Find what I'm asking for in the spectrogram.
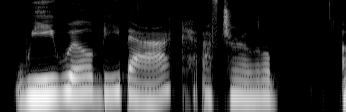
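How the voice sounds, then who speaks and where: At a moderate pace and a medium pitch, a woman speaks with a dry, close sound and no echo in a very clean recording with a silent background. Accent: Midwestern US. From US Midwest. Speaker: podcast host. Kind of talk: casual chat.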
